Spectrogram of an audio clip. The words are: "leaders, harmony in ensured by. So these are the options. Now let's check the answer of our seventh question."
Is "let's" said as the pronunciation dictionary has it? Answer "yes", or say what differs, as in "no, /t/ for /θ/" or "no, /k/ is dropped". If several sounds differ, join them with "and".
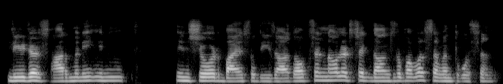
yes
